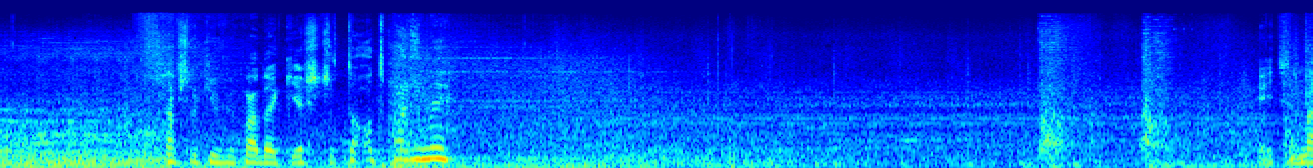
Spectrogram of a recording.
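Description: A heavy blade swishes through the air.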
